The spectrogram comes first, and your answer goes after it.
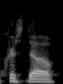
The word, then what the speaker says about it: Chris Do: I don't know how to pronounce his last name. It's Do. Chris Do.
